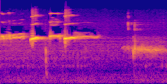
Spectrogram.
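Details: European robin resuming its song after a pause, as robins often pause between verses: a thin, very high steady whistle with quick sharp notes, a brief silence, then a lower, slightly buzzy trailing note.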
